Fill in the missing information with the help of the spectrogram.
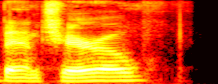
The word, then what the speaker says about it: Banchero: Um, now it's spelled Banchero, but from everything I've heard, it's Banchero is his is his last name.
